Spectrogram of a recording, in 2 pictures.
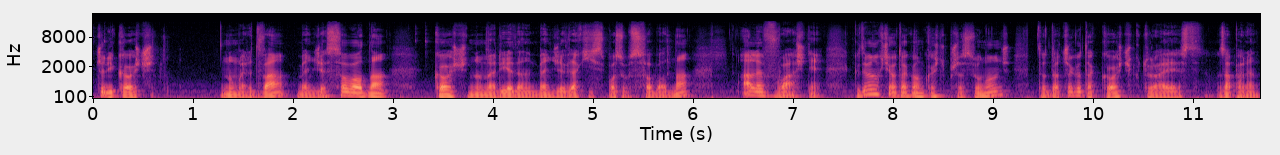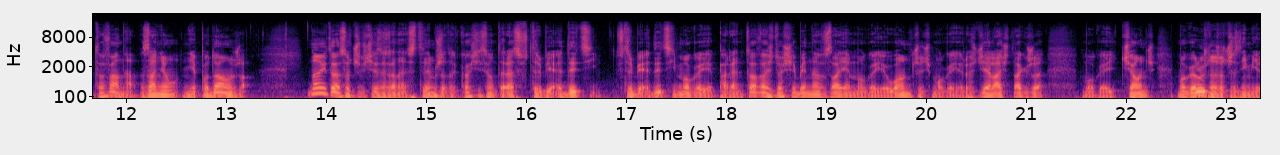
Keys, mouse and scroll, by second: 1.8 click, 2.4 g, 4.1 Escape, 5.1 right click, 5.8 g, 7.2 Escape, 10.2 g, 12.1 Escape, 12.8 right click.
